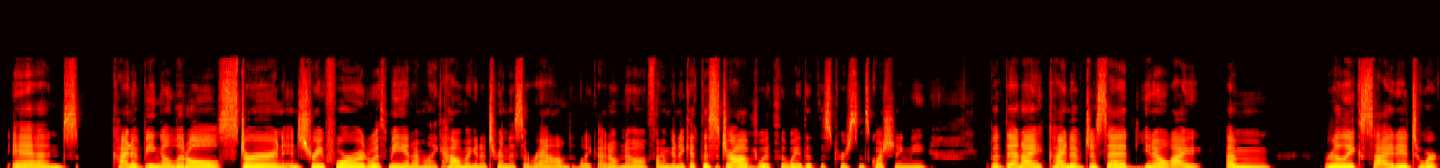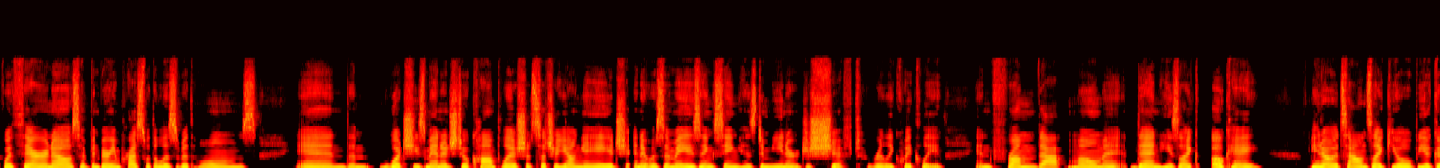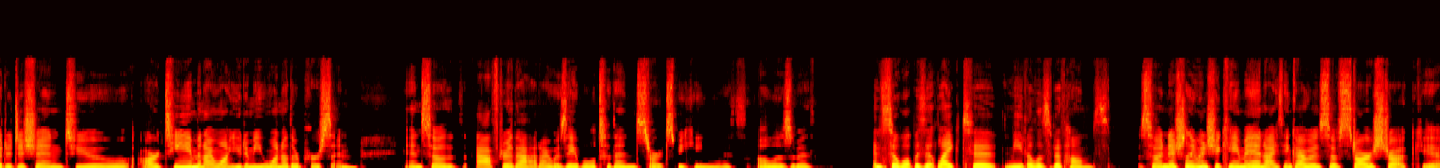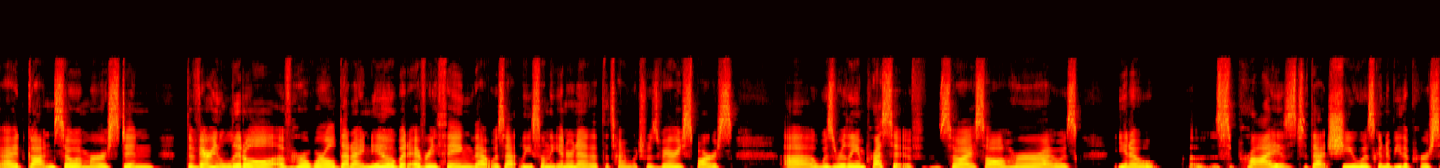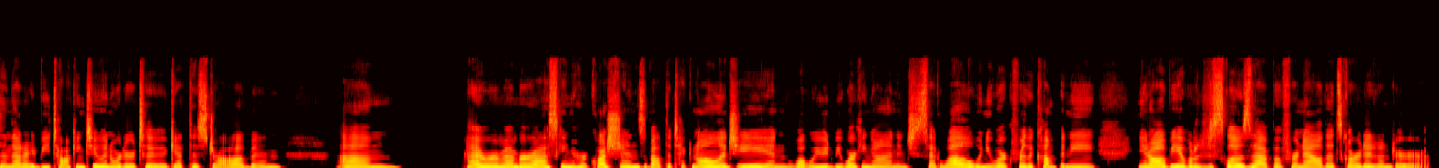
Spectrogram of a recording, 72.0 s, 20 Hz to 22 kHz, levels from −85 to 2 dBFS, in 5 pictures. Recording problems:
uneven, jittery; strongly; from 4.5 s to 1:10

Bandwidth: 14.5 kHz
